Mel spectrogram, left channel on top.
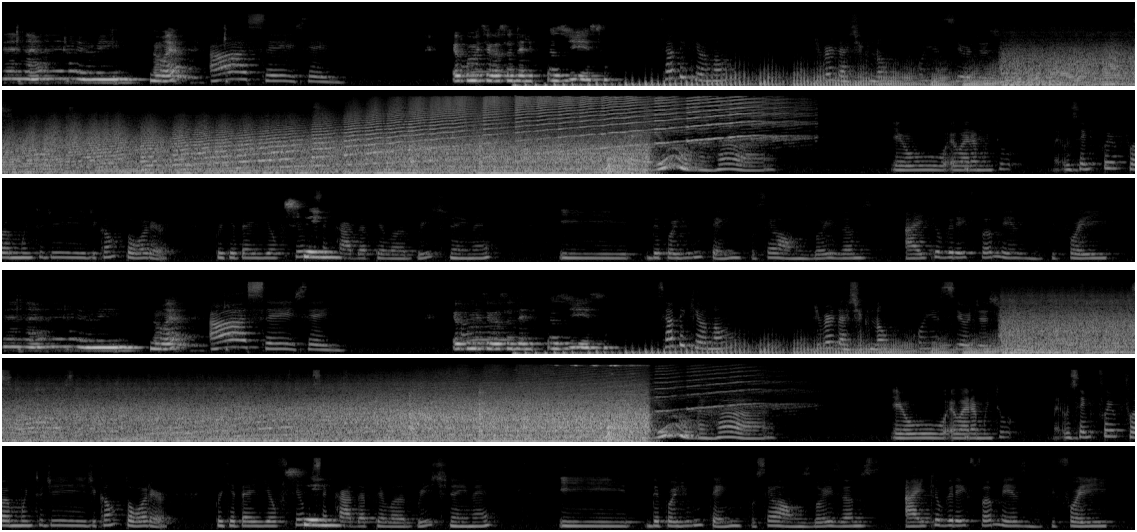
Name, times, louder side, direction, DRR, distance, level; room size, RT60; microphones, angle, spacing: voice 1, 0.0-2.0 4.5-6.1 17.6-18.3 25.5-26.1, right 1 dB, 40° left, 2.1 m, -29 dB
voice 2, 2.1-3.4 4.6-5.1 6.6-7.4 8.1-10.6 11.3-16.0 18.3-19.1 20.2-21.4 21.8-24.3 24.8-25.7 26.0-27.6 28.2-31.4 31.7-33.7, right 2 dB, 35° right, 1.4 m, -40 dB
sound 1, 5.1-19.5, left 5 dB, 70° left, 1.1 m, -34 dB
sound 2, 10.0-17.8, right 4 dB, 90° right, 1.1 m, -28 dB
21.0 x 10.0 x 3.4 m
head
